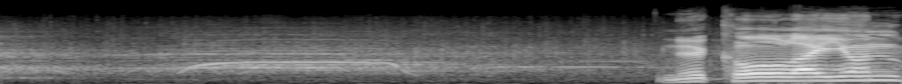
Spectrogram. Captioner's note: audience cheering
